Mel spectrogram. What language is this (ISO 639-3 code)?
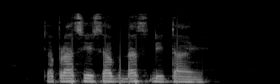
xhe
